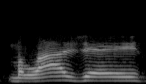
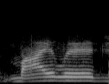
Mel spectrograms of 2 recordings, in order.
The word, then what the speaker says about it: Millage: How do you say your last name? – Millage, Mileage, Millage, whatever.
